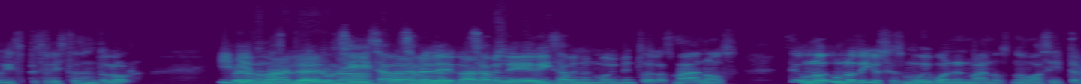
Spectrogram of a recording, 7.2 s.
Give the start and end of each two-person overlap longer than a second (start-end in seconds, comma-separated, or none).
1.5-4.0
